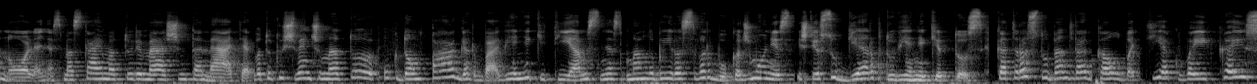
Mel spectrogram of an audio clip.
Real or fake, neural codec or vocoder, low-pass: real; none; 14.4 kHz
